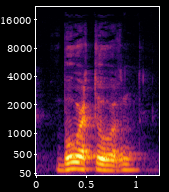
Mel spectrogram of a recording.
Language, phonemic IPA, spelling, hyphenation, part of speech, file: Dutch, /ˈboːrˌtoː.rə(n)/, boortoren, boor‧to‧ren, noun, Nl-boortoren.ogg
- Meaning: drilling tower (as on a drilling rig or in an oil or gas field)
